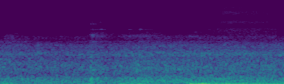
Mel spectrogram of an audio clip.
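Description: Low rumble of an approaching GO Transit passenger train, growing louder about one and a half seconds in.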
